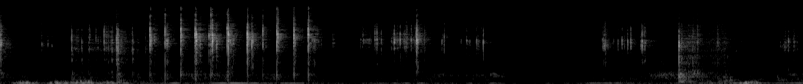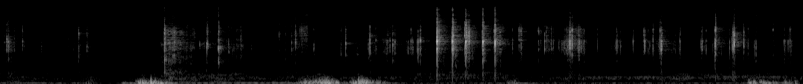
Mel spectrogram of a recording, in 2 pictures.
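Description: Small plastic Disney princess dolls and their clip-on plastic dresses clicking and rattling as they are handled, with dresses pulled off and a doll pushed into a dress, in quick runs of clicks. A few dull thumps as pieces are set down on the table.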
